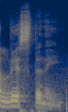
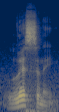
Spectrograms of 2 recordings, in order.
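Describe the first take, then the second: First: Listening with a clearly sounded T, lis-te-ning; pronounced T. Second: Listening without any T, lis-ning; silent T. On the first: Teacher shows the mistake to avoid, listening with the T pronounced. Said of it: "Nós não pronunciamos a letra T". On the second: Teacher shows correct pronunciation, listening with a silent T. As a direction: drop the T in listening, going from S straight to N. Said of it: "É só eliminar o T". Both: Shown as a demonstration.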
